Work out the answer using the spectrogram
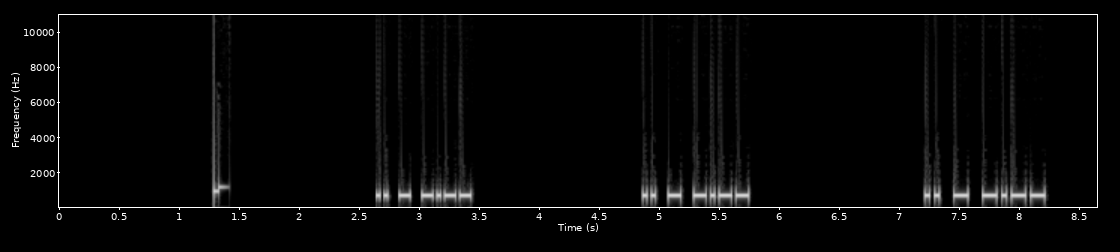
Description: Morse code, heard as a keyed tone, about 34 wpm, 700 Hz. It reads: ITY ITY ITY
